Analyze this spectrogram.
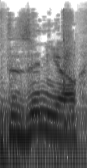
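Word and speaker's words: designo: should also mention first of all this is pronounced designio but uh there's this little crystal that is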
